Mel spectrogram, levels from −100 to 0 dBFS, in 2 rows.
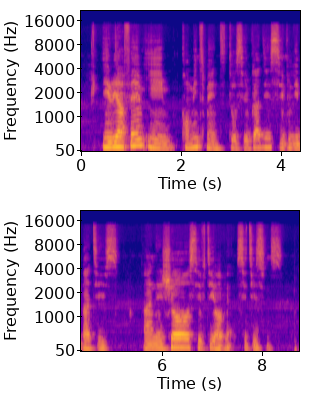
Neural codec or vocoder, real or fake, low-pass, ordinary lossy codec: none; real; 14.4 kHz; none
